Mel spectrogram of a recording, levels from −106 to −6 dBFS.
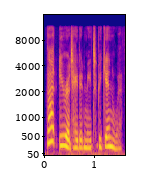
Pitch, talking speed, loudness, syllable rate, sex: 230 Hz, 220 wpm, -17 LUFS, 6.4 syllables/s, female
